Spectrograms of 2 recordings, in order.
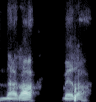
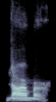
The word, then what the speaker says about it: Narmer: but I do remember how they pronounce it is Naramera, right? And that sounds much more African to me than Narmer, because that's a white man's way of saying an African name.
